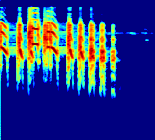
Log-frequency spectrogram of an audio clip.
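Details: Partridge (teetar) call used for attracting partridges when hunting: a rapid burst of about nine harsh, squawking notes packed into under a second and a half, each note grating and bright, then silence.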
